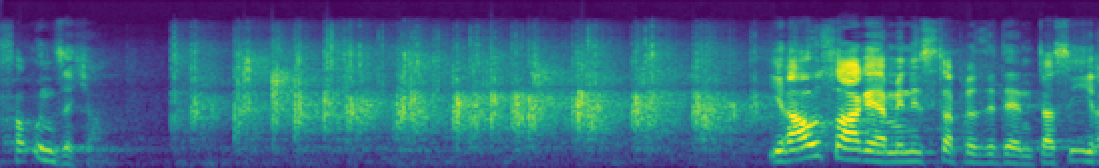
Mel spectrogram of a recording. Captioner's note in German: Beifall AfD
